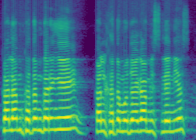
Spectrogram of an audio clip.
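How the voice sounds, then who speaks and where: A man teaching a maths lesson to a class in speech, quizzing students with quick questions and joking with them. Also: extremely high pitch, level tone, clear, resonant tone.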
